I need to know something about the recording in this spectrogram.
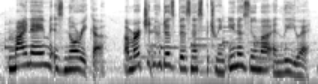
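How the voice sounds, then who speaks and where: High-voiced polite merchant woman played by an actress. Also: expressive, brisk, over music, natural voice. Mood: polite, businesslike. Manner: courteous, formal, composed. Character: polite, businesslike female travelling merchant. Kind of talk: English video game dub acting.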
